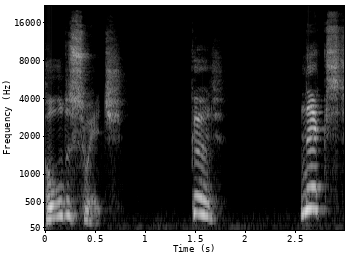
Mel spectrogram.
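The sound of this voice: Someone uses a put-on character voice with big pitch swings at a very slow pace.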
